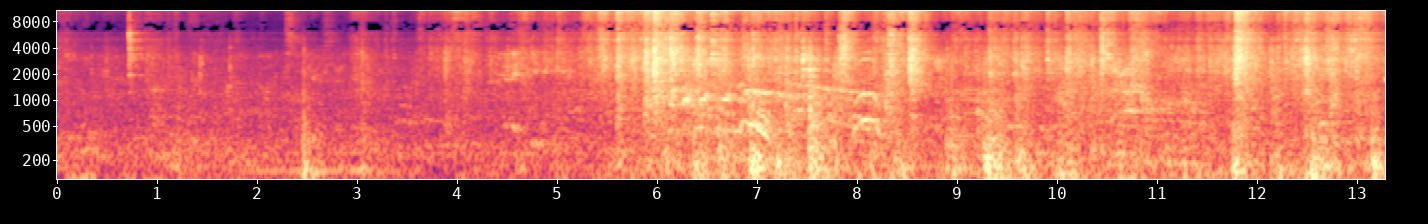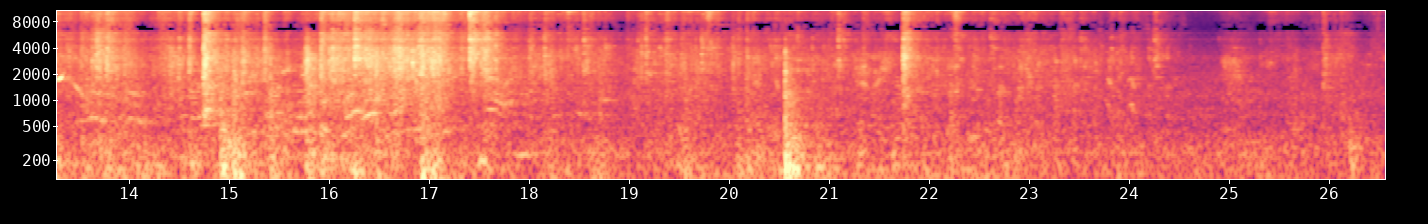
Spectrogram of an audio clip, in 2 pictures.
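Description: Steel swords striking and plate and mail armour clanking as two armoured fighters exchange blows and grapple: a dense run of sharp metallic clanks and knocks through the middle, quieter at the start and end, with voices.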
